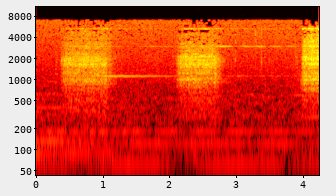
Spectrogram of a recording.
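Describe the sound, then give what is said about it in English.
A telephone rings in repeated bursts, each ring lasting under a second with short pauses between, clear over a low steady background hum. “Somewhere out of a foggy dream, a telephone is ringing.”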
